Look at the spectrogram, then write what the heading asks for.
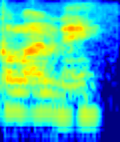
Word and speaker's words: bologna: spelt that way oh just like bologna is actually spelt palagna yeah but you pronounce it baloney yeah could you remember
